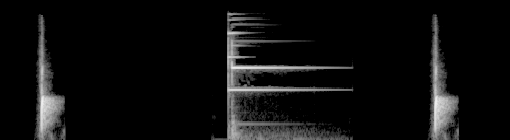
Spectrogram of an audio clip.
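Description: Logo-animation sound effects: a short pop about half a second in, a bright ding near the middle that rings and fades over about a second and a half, and a second short pop near the end, with silence between.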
